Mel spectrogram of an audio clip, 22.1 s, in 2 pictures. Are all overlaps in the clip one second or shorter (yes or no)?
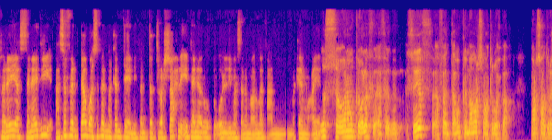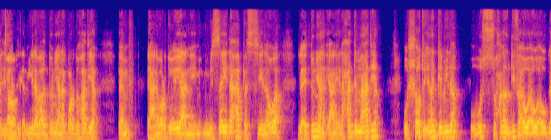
yes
